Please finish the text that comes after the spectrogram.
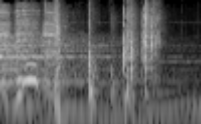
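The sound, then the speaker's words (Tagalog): A black cellphone is flung and lands with a hard thunk, followed by a few quicker knocks as it bounces and clatters to rest, over a low steady hum. “Naibato ko na naman ang itim na cellphone”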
